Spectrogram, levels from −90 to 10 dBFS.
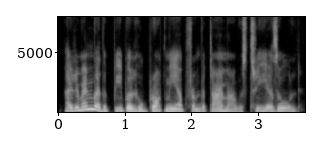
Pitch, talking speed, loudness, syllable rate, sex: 190 Hz, 260 wpm, -16 LUFS, 5.4 syllables/s, female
